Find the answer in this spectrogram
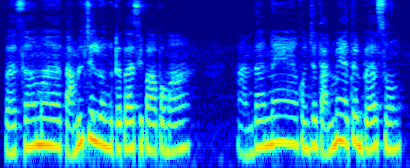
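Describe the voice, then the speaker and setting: Cartoon: a man playing a meek tea seller, quick and high-voiced, dull lo-fi sound. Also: a little mellow. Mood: fretful. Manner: pleading, fretful. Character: meek adult male tea shop owner. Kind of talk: cartoon voice acting.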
